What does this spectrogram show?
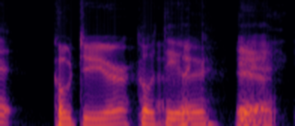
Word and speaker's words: Côte d'Ivoire: Côte d'Ivoire.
